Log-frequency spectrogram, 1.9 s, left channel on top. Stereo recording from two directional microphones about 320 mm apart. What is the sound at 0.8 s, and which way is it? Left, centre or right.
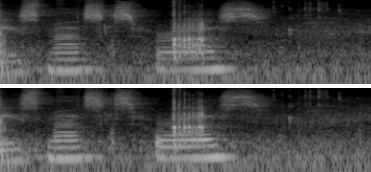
Speech, centre.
